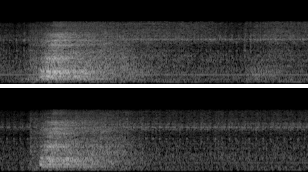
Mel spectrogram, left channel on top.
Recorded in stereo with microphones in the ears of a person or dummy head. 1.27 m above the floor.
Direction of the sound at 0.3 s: 5° left (ahead or behind).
